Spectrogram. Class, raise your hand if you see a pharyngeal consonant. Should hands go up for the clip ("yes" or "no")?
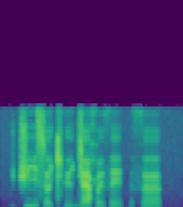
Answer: yes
